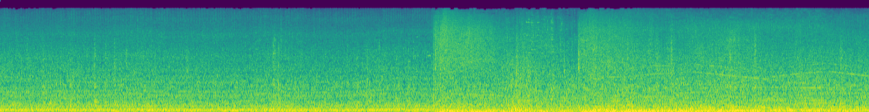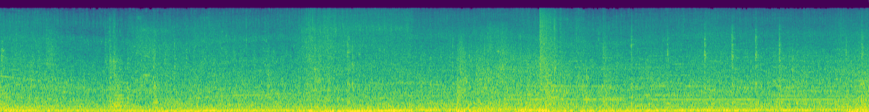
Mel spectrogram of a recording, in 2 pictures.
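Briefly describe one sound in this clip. A tank engine rumbles steadily and deeply.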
